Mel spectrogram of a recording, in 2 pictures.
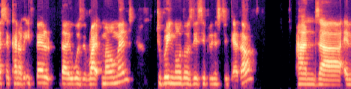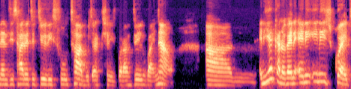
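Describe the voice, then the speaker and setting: A woman with a cold speaks in a husky yet bright, forward voice. She talks as a yoga teacher in a casual interview and drifts between thoughts with gentle fillers and self-corrections. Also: mid-range voice. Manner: meandering, full of soft fillers and restarts.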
